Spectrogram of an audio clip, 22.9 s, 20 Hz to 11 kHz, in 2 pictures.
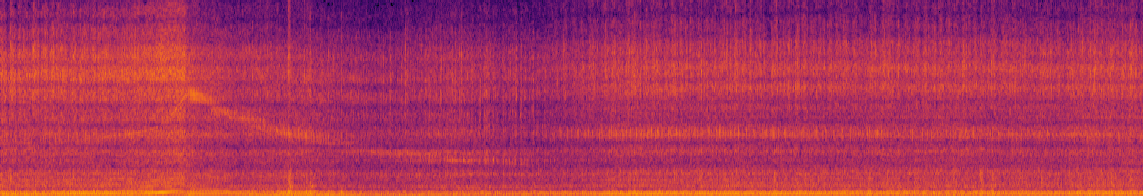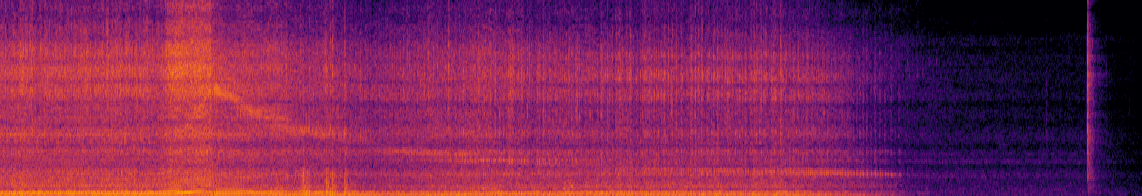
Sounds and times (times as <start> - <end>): Race car, auto racing: 0.0 - 20.5
Outside, urban or manmade: 0.0 - 22.8.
